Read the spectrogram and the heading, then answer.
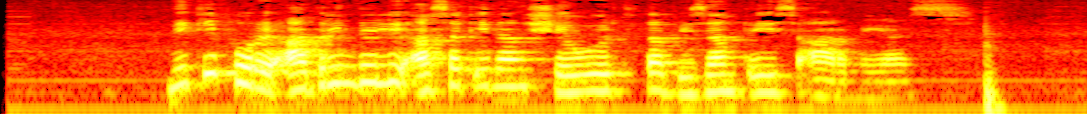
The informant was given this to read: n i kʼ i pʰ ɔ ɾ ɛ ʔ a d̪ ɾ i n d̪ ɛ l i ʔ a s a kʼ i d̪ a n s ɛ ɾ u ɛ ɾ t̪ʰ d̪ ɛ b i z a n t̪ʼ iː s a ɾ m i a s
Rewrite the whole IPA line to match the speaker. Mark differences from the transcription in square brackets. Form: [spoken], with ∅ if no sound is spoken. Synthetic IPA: n i kʼ i pʰ ɔ ɾ ɛ ʔ a d̪ ɾ i n d̪ ɛ l i ʔ a s a kʼ i d̪ a n [ʃ] ɛ [∅] u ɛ ɾ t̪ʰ d̪ [a] b i z a n t̪ʼ iː s a ɾ m i a s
